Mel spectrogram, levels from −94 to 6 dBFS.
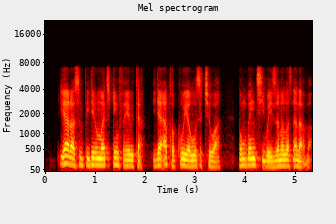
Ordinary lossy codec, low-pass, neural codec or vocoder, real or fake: none; 7.2 kHz; codec, 16 kHz, 0.5 kbps, FunCodec, trained on Chinese and English, 25 frames a second; fake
